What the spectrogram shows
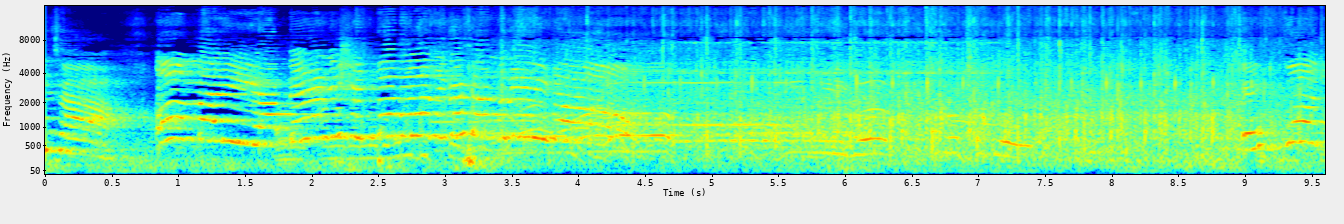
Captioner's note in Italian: Applauso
